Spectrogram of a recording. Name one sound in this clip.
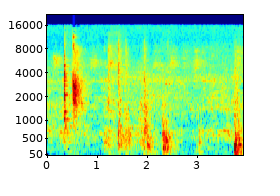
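A cue strikes a pool ball with a sharp tap.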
